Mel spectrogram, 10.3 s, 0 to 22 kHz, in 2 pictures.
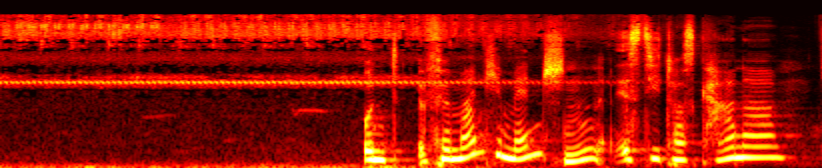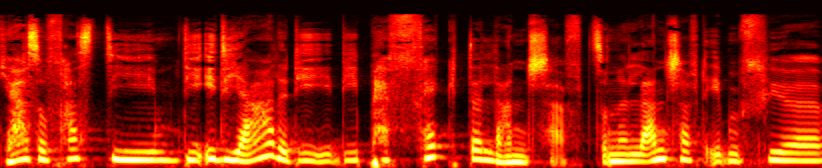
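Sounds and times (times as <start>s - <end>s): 
dense chorus of crickets chirping in Tuscan countryside: 0.0s - 4.2s
speech: 2.3s - 10.2s.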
